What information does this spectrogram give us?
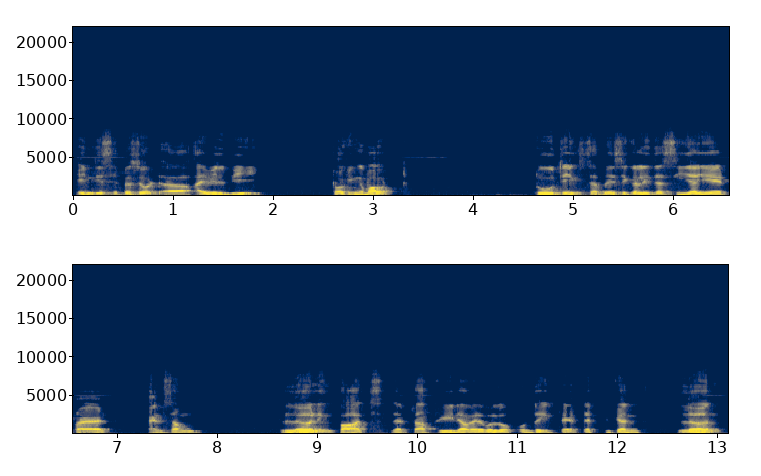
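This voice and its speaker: A man's voice: mid-range voice, steady tone, moderate pace, low-quality recording. A man from Sri Lanka, a native Sinhala speaker, giving a recorded tutorial lecture with frequent fillers and restarts. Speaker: instructor.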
